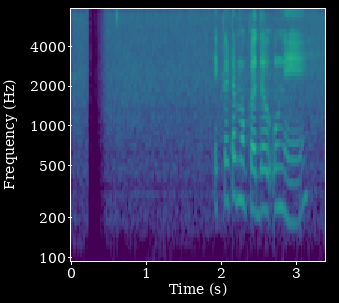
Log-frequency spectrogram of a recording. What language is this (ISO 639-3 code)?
sin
